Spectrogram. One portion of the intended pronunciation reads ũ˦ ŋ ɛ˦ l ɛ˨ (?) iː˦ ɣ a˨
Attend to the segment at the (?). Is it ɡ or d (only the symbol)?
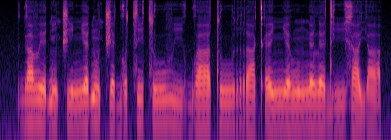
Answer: d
